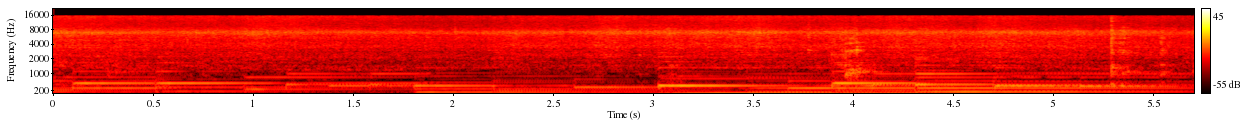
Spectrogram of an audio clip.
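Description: Coconut, onion and spice masala sizzling in oil in an aluminium pressure cooker as it is sautéed with a metal spoon, with a few spoon clicks against the pan in the second half. Instrumental background music plays throughout.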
